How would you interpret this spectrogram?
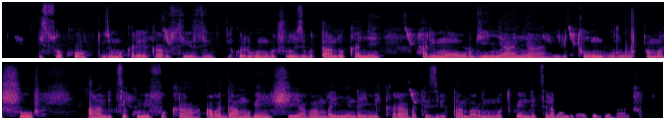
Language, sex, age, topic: Kinyarwanda, male, 18-24, finance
